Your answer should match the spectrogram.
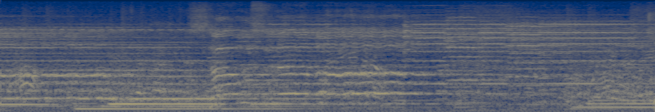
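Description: A man singing a folk melody with a wavering voice, accompanied by a button accordion holding long, steady chords and bass notes.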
